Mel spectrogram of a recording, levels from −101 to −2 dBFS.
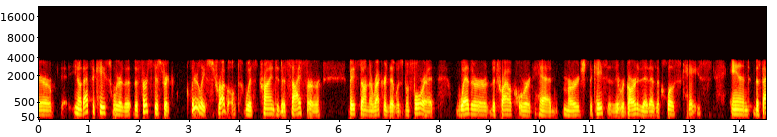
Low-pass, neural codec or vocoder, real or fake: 3.6 kHz; none; real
